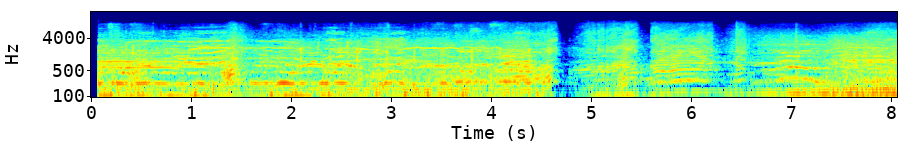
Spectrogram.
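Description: Chatter of a crowd of spectators with a motorcycle engine running under it. The freestyle motocross bike's engine revs up and down about five seconds in, before the rider is airborne off the ramp.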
